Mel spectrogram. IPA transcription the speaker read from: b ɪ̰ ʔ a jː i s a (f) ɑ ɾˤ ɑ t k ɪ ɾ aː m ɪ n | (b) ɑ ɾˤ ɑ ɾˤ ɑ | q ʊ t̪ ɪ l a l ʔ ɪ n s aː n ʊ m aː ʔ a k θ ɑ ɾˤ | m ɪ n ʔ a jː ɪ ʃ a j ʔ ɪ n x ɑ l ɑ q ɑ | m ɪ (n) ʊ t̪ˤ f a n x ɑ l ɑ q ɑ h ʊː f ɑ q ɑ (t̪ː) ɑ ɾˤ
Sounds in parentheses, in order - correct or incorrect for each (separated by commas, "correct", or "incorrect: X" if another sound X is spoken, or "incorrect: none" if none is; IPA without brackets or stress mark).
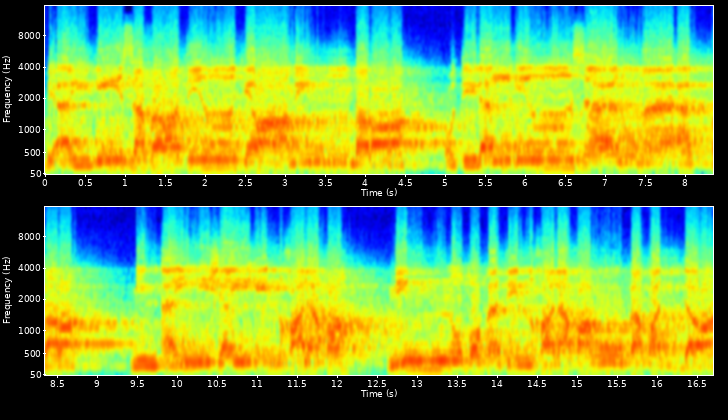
correct, correct, incorrect: nː, incorrect: d̪ː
